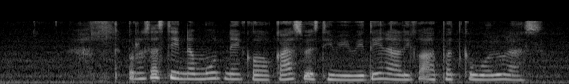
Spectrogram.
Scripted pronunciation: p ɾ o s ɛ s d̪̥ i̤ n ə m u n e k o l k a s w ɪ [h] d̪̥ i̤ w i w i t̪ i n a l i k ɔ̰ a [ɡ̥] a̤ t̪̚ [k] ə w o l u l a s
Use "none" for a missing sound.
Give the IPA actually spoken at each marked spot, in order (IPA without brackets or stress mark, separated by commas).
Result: s, b̥, k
